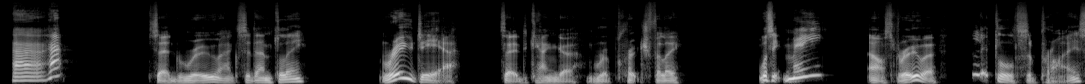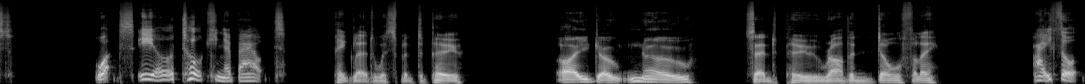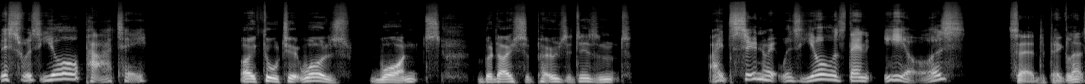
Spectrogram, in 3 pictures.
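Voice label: Children's Sample, British Male Audiobook Narrator, British RP voice; Audiobook & Studio Samples; Winnie the Pooh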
